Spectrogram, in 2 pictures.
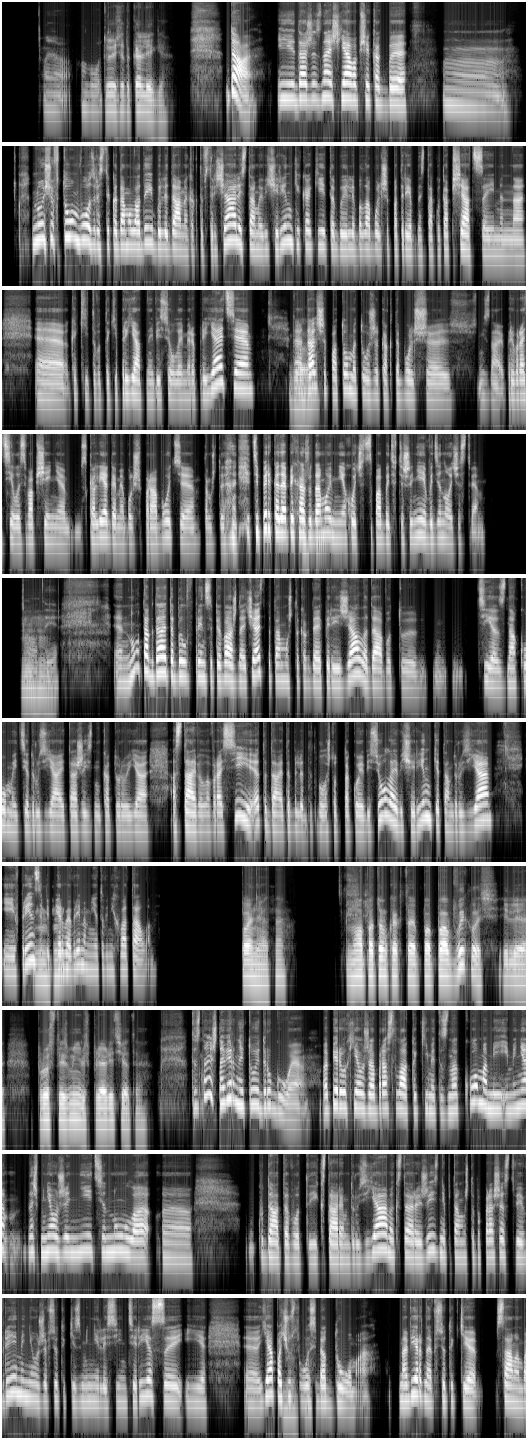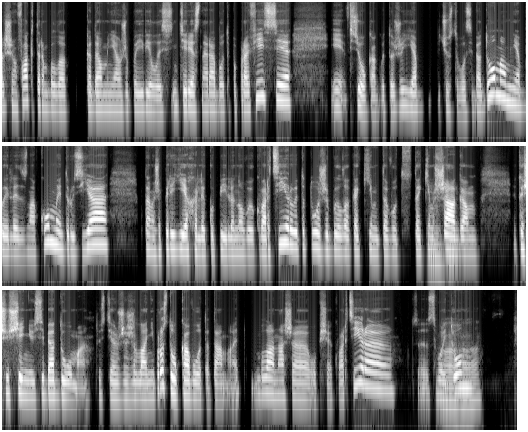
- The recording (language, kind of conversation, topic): Russian, podcast, Когда вам пришлось начать всё с нуля, что вам помогло?
- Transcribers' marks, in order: tapping; chuckle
